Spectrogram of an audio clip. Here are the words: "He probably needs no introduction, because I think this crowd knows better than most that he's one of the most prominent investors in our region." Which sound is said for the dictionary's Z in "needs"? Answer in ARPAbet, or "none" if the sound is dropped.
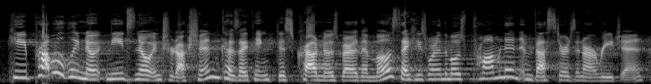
Z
